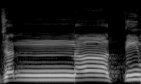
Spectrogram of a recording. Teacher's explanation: جنات یہاں پر جو ہے نون مشدد ایک الف کا غنہ بھی ہوگا کھڑی حرکت بھی ہے ایک الف کھینچنا بھی ہے پھر جناتم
